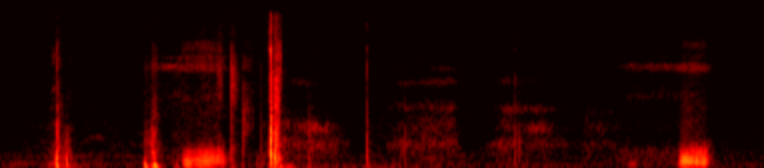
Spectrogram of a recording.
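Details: Sleeping dog snoring, owner insists it is not faked: two short, pitched, whistling snores about five seconds apart, with soft clicks between.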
